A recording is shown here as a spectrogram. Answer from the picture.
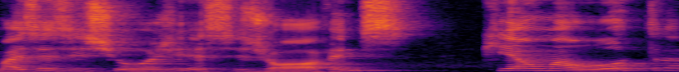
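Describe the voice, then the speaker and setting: Lively intonation from a man at a very slow pace, with audible room echo. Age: 50s. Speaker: podcast host. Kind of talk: interview. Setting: home of the interviewed candidate. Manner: halting.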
